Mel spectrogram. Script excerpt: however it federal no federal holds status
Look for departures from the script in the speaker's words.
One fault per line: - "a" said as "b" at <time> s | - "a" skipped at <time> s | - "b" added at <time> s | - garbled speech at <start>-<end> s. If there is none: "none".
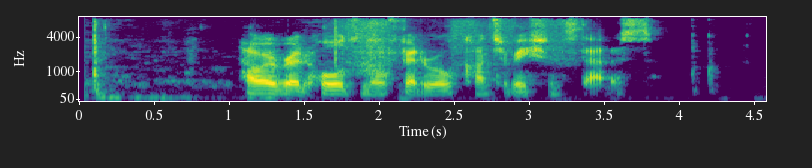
- "federal" said as "holds" at 1.5 s
- "holds" said as "conservation" at 2.5 s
